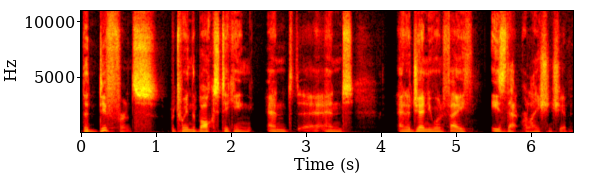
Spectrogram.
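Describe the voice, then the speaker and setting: A man who is a priest co-hosting a podcast, speaking reflectively and haltingly, often repeating words. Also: medium pitch, a bit bright, breathy edge, dry recording, studio quality. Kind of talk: reflective conversation.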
